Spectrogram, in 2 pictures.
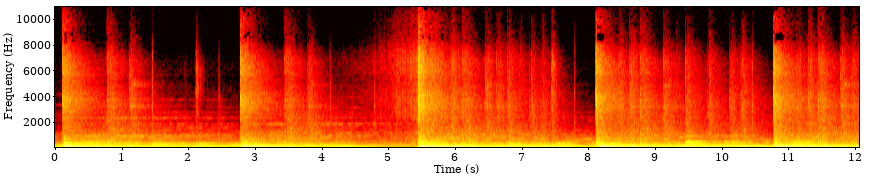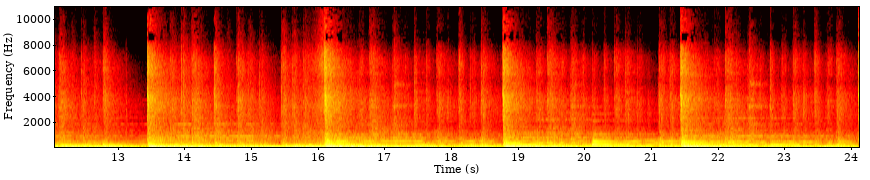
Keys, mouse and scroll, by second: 3.8-7.7 drag, 7.7-11.0 middle drag, 13.0-20.1 middle drag, 13.6 click, 15.3 shift+click, 18.4 ctrl+g, 20.1-22.4 drag, 22.4-23.8 middle drag, 23.8-24.1 drag.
